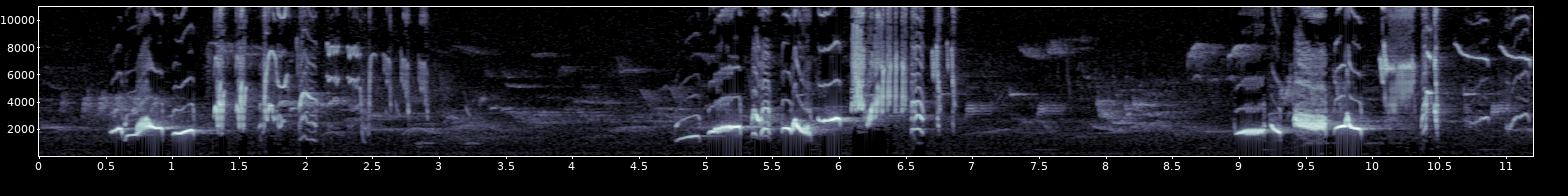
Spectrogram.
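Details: Female common blackbird singing three bouts. Each begins with low slurred whistles and breaks into harsh, rapid high twittering, with brief quiet gaps between bouts.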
